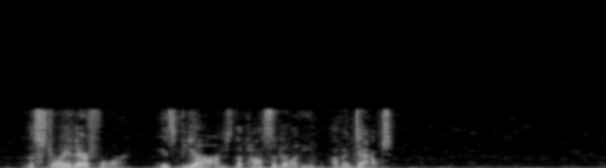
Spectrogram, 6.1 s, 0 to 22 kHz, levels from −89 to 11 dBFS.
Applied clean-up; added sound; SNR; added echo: none; none; none; none.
